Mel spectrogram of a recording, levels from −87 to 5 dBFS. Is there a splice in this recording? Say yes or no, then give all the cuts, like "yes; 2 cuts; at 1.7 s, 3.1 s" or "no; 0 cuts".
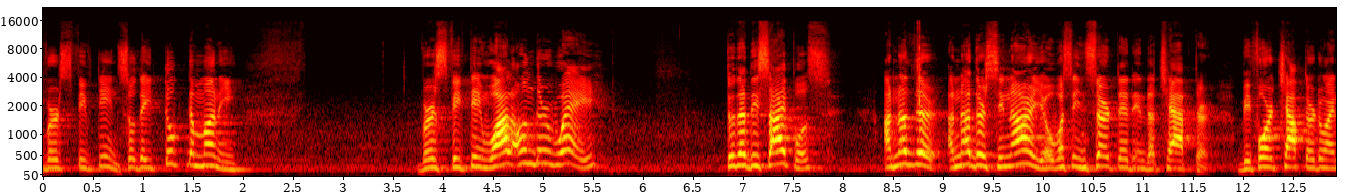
yes; 1 cut; at 11.9 s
